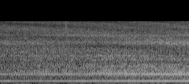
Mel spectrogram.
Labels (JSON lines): {"label": "anthrophony, boat engine", "recorder": "SoundTrap 500"}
